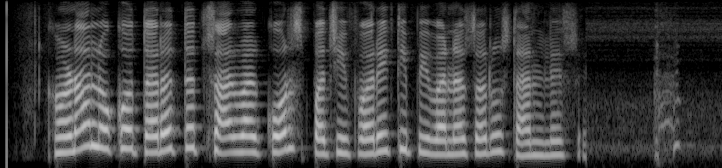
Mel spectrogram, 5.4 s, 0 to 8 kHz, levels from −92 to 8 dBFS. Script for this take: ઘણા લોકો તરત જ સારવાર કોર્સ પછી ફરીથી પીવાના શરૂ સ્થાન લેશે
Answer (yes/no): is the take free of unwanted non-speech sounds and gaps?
no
